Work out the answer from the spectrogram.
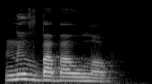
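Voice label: "нывбабаулов", Komi, female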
